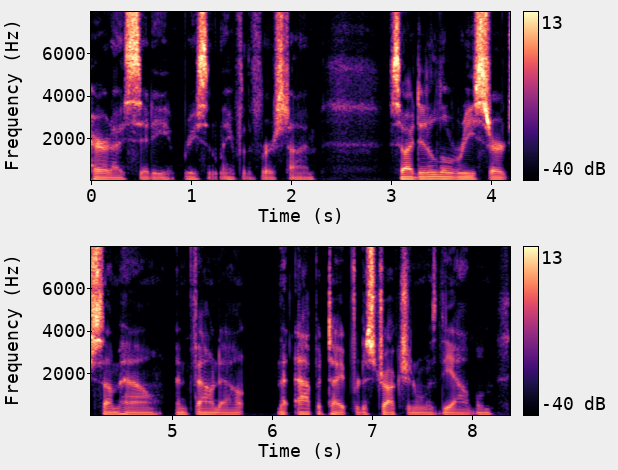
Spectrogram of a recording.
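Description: In a dry, close recording with no echo and a silent background, a man talks with fairly even intonation. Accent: American. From Pennsylvania. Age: 30s. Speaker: singer and musician. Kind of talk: casual chat. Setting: studio.

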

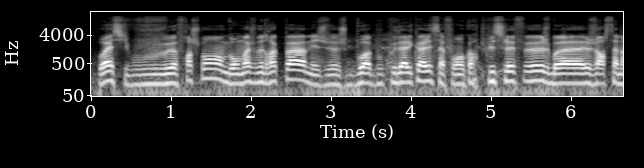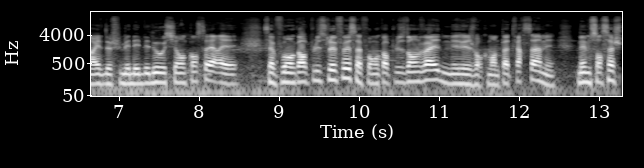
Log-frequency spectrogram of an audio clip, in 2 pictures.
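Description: Man at a medium pitch, fairly quick pace and fairly even intonation, with noticeable background noise. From Paris, France. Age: 20s. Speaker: gamer, music fan. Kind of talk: casual chat. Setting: outdoors, in a park.

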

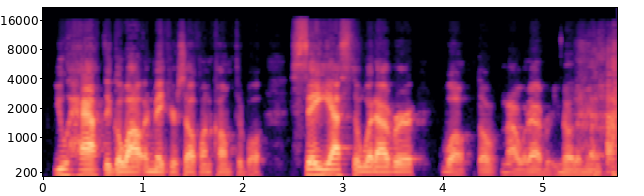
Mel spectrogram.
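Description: Speaking at a very fast pace with an American accent, a man uses a fairly low pitch, ordinary pitch variation and big swings in loudness. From New York State, outside upstate. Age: 30s. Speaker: satellite radio producer. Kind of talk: casual interview.

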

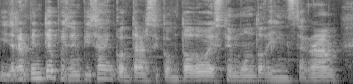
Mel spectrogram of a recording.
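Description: A man with a normal speaking voice talks at a fairly quick pace. His medium pitch shows ordinary variation. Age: 20s. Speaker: podcast co-host. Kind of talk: casual chat.

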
